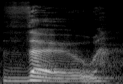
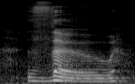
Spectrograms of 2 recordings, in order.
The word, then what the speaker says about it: though: sound do you know G and H makes a long sound so though though okay pronunciation is out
